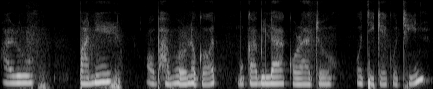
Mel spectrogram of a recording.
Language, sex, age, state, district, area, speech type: Assamese, female, 30-45, Assam, Sonitpur, rural, spontaneous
